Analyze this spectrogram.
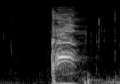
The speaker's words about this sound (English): It's funny when you say it's not that bad and you're trying to hold that cough.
